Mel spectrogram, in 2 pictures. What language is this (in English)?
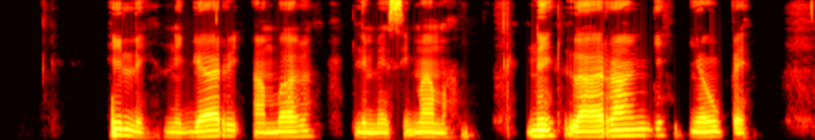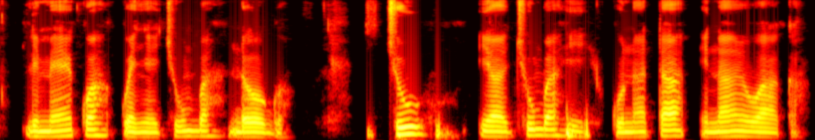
Swahili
